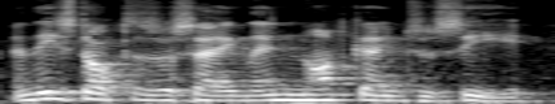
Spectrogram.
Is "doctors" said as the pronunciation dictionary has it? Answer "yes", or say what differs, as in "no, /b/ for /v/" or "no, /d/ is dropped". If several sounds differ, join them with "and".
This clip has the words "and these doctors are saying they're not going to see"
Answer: yes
